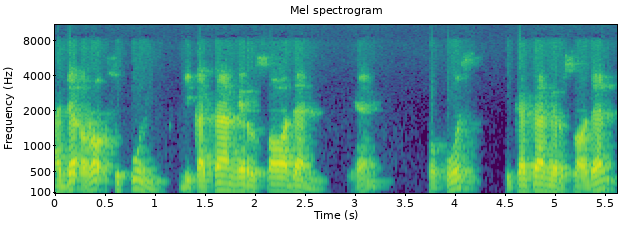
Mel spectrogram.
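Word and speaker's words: مرصادا: Bukan mirsod, mirsodan, bukan. Tapi bacanya mirsodan, mirsodan, mirsodan.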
